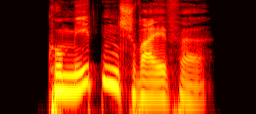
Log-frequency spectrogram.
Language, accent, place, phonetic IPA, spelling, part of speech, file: German, Germany, Berlin, [koˈmeːtn̩ˌʃvaɪ̯fə], Kometenschweife, noun, De-Kometenschweife.ogg
- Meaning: nominative/accusative/genitive plural of Kometenschweif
